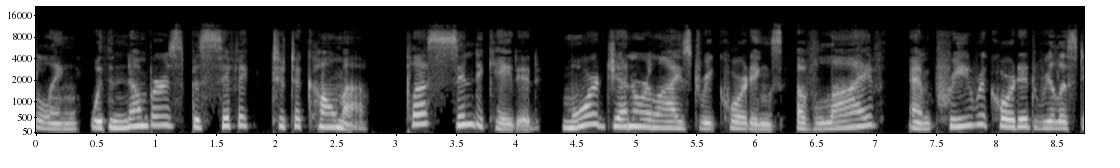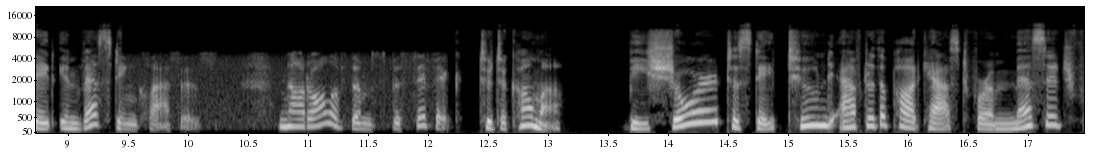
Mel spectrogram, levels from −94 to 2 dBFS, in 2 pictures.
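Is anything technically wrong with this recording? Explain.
Yes. From 9.44 to 12.16 s, right after "pre recorded real estate", the speech abruptly turns dull and boxy, then opens up again, which points to an input switched to a poorer device, likely a different microphone or a headset's call profile. That device passes nothing above 4.8 kHz, drops the level slightly, and adds its own faint noise floor, with no gap at either switch. A spectrogram shows the upper band vanishing as a flat ceiling; the waveform shrinks a little.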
